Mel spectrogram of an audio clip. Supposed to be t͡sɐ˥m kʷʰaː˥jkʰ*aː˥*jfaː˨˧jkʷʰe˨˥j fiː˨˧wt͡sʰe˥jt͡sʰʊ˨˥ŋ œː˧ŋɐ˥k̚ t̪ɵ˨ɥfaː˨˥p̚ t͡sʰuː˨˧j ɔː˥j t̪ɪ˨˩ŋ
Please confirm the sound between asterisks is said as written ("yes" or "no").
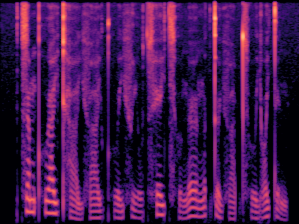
no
